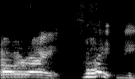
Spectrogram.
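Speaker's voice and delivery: loud, high-pitched stock fantasy dwarf shouting. Game master voices a dwarf casting magic; shouting dwarf voice. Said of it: "the typical dwarf like".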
